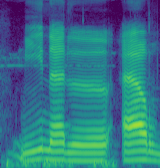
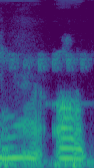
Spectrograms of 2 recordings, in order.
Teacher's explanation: Dod itu kan rohwah, dia mengalir suara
